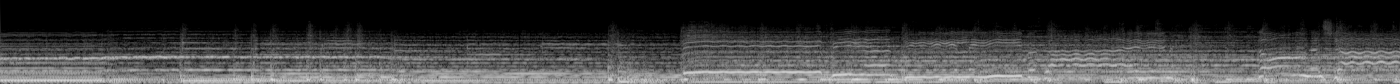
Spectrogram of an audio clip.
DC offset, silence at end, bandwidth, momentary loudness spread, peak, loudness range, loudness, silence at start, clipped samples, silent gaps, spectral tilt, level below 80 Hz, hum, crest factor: under 0.1%; 0 s; 6.8 kHz; 5 LU; -2 dBFS; 4 LU; -17 LUFS; 0 s; under 0.1%; none; -9.5 dB/octave; -34 dBFS; none; 14 dB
